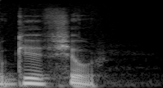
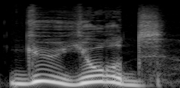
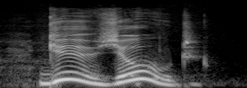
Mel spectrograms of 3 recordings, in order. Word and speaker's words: Gujord: Uttalas Hemmings namn så? Gufjord? Gujord. Gujord. – Ja, Gujord vill jag säga sagt.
